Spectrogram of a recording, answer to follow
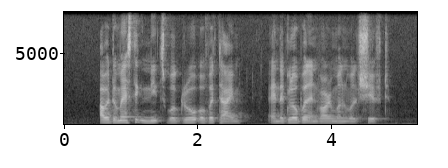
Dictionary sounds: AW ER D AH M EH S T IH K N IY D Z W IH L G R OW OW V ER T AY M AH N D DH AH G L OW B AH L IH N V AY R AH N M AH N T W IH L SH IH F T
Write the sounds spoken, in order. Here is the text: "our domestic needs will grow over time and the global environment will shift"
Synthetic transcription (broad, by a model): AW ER D AH M EH S T IH K N IY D S W IH L G R OW OW V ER T AY M AH N D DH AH G L OW B AH L IH N V AY R AH N M AH N T W IH L SH IH F T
